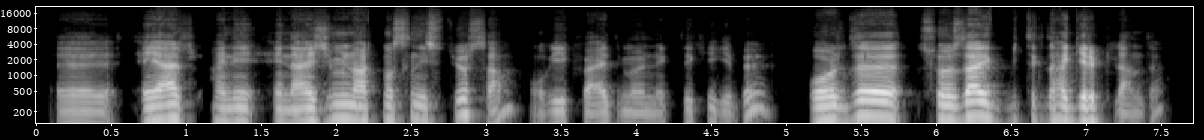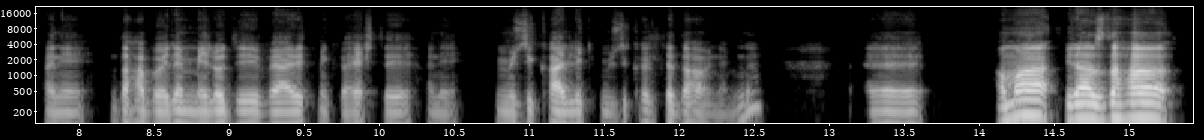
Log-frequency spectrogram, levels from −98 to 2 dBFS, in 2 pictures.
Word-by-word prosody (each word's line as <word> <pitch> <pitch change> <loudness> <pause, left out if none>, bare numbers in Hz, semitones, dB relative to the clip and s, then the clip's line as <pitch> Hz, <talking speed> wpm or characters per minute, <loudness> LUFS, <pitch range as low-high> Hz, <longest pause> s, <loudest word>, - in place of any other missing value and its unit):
eee, 100 -1 -10
eğer, 135 +3 +1
hani, 120 -1 -6
enerjimin 115 +5 -2
artmasını 130 +2 -4
istiyorsam 175 - -8
o 95 - -22
ilk 105 0 -11
verdiğim 95 +1 -10
örnekteki 100 +4 -17
gibi 220 - -14 0.3
orada 145 +6 +5
sözler 135 -1 +3
bir 130 - -22
tık 135 -1 -16
daha 130 0 0
geri 125 +1 +1
planda. 95 -7 -16 0.2
Hani, 95 0 -14 0.2
daha 105 -1 -5
böyle 105 +1 -4
melodi 105 0 -6
veya 100 0 -3
ritmik 100 0 -11
veya 95 0 -8
işte, 95 0 -14
hani, 95 0 -21 0.2
müzikallik, 100 +1 -6
müzikalite 100 +2 -13
daha 95 -1 -7
önemli. 90 - -18 0.7
Eee, 100 -1 -8 0.5
ama 165 +7 +5
biraz 145 -1 +5
daha 145 -1 +7
110 Hz, 135 wpm, -23 LUFS, 100-135 Hz, 0.7 s, daha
